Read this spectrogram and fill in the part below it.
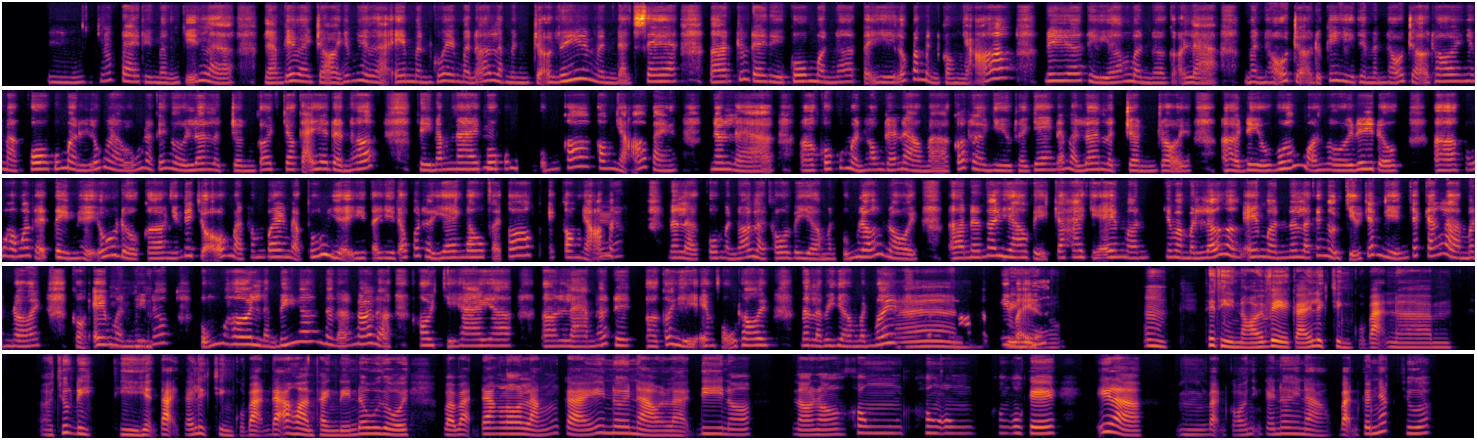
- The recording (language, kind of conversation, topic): Vietnamese, advice, Làm sao để bớt lo lắng khi đi du lịch xa?
- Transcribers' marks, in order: unintelligible speech; laugh; tapping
